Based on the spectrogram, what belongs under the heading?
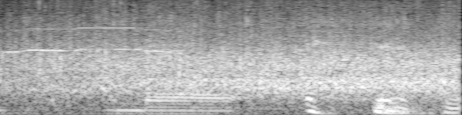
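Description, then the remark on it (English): A round of applause sound effect plays steadily in the background throughout, a dense wash of many hands clapping, with a brief humming tone and faint voices surfacing underneath toward the end. “And there's a round of applause playing in the background.”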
